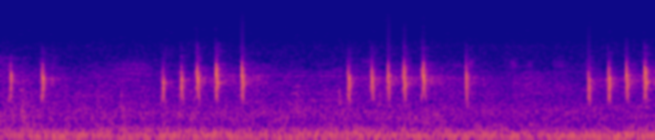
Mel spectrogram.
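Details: A thrush repeats short, harsh chattering notes in quick runs of three to six, with gaps of about a second between runs; constant low-pitched background hum beneath.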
